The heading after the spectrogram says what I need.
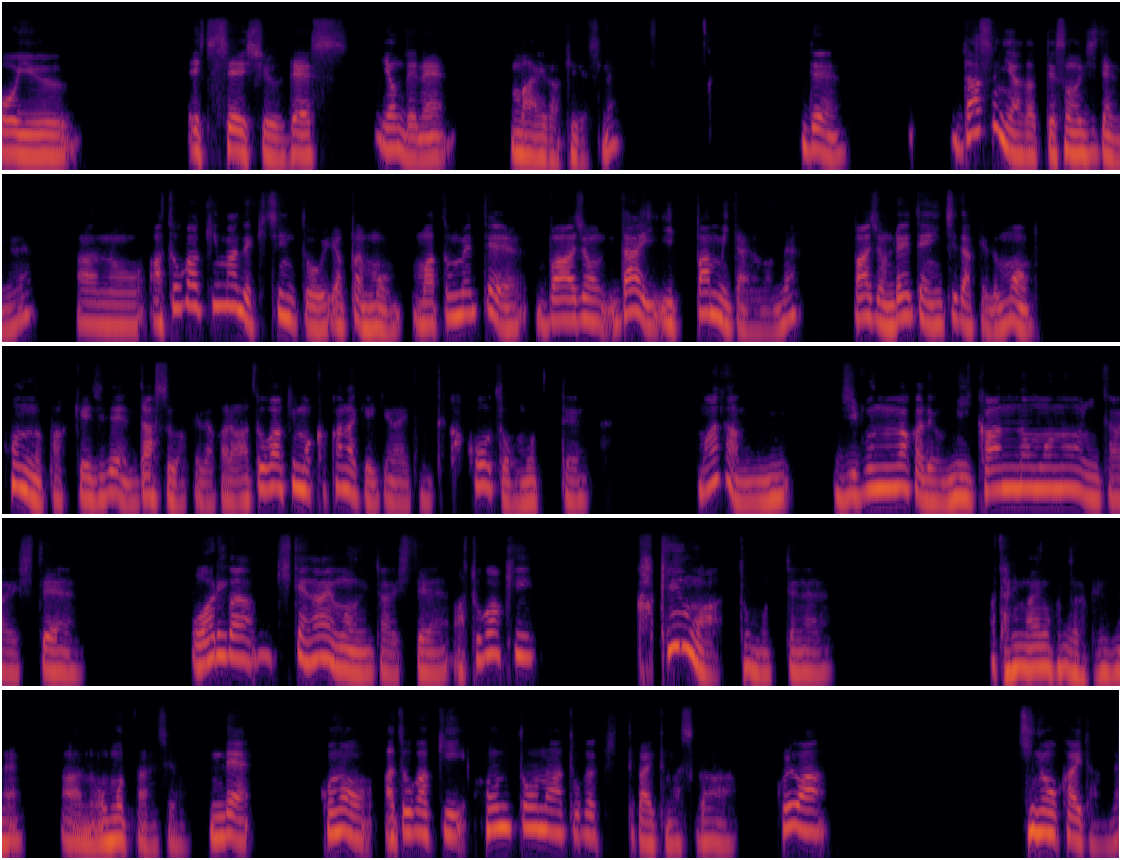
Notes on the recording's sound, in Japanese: ２０２３年５月３１日に開催した ZOOMライブの模様です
